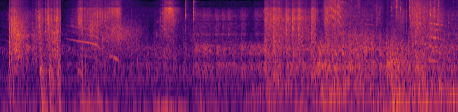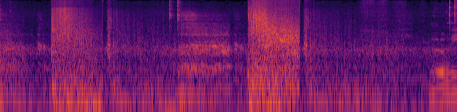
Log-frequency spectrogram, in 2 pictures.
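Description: Gunfire and tank cannon shots in the wargame Campaign Series Middle East: repeated loud blasts and crackling volleys arrive in irregular bursts with rumbling between them, and no one talks.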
